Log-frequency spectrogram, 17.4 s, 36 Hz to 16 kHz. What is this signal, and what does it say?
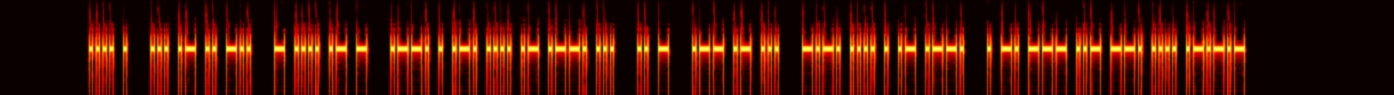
Morse code, heard as a keyed tone, about 28 wpm, 700 Hz. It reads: HE SAID THAT PERHAPS IT WAS CHEAP ENOUGH.
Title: Sentences from Top 1200 Words 28wpm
